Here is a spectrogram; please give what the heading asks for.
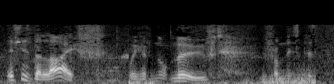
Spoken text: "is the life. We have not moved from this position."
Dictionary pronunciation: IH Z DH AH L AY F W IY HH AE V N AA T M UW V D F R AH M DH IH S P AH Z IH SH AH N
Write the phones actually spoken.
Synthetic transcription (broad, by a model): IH Z DH AH L AY F W IY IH V N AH T M UW V D F R AH M DH IH S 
